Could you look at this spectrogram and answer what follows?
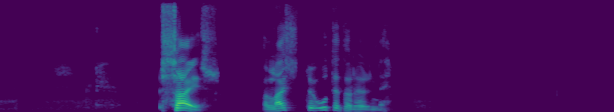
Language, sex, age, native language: Icelandic, male, 40-49, Icelandic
